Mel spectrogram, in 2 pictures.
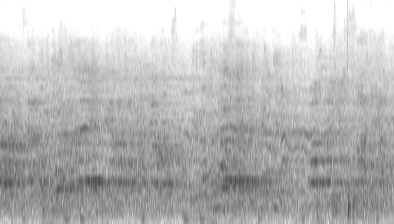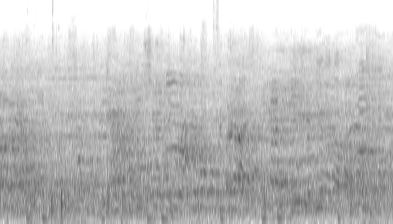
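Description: A crowd of spectators chatters and shouts nearby.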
